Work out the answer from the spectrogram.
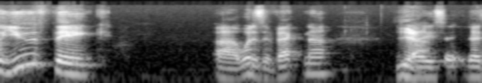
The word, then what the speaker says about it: Vecna: But I know you think, what is it, Vecna?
